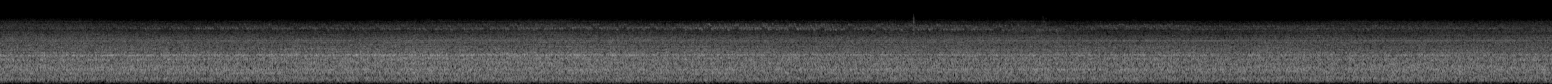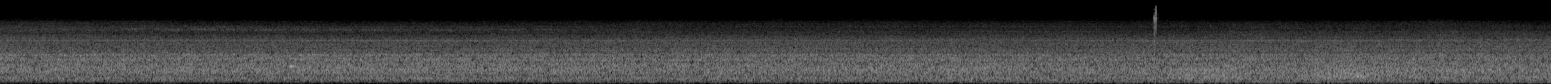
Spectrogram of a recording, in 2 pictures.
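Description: Airbus A330 airliner running during pushback: a steady rushing noise with a faint, steady high whine over it. A single brief click sounds near the end.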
